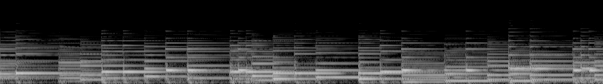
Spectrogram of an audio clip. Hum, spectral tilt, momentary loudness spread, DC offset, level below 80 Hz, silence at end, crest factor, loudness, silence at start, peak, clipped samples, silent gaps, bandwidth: none; -9.5 dB/octave; 5 LU; under 0.1%; -48 dBFS; 0 s; 12 dB; -22 LUFS; 0 s; -8 dBFS; under 0.1%; none; 5.6 kHz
